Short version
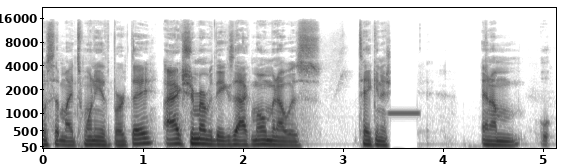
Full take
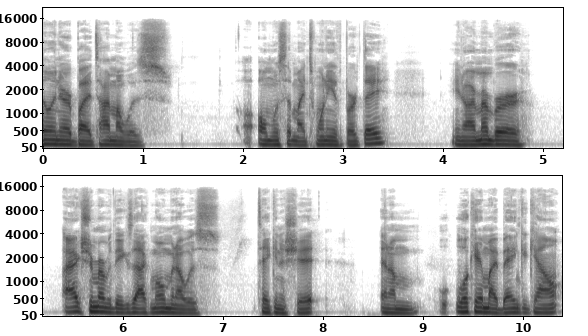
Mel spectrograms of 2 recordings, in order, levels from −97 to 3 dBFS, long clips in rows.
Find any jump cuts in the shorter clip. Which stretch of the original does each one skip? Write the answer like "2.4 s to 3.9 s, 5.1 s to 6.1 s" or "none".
3.5 s to 5.3 s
